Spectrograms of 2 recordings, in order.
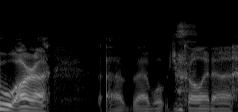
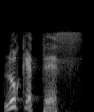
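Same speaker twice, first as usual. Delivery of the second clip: slow, loud, higher "Look at this!"; excited showman; 6 semitones higher, 5 dB louder, much slower than usual. Acted. Player showing the goblin the mask, drawn-out excited cry. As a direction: thrust the mask forward with glee.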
